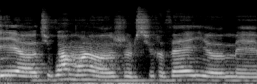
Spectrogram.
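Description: A woman of medium pitch speaks amid audible room echo and noticeable background noise. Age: 30s. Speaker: photographer. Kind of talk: interview. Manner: hesitant, many fillers.

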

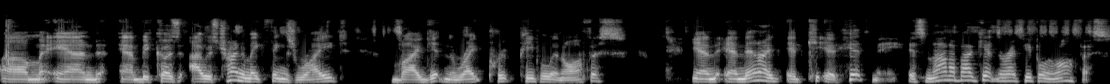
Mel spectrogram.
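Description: This man has a normal speaking voice at a medium pitch. He talks at a moderate pace with lively intonation. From US Midwest. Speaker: pastor. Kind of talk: interview.

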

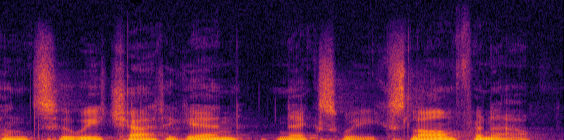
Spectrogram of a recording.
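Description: A man with an Irish accent and lively intonation, on a very clean recording against a silent background. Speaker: podcast host. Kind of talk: casual chat.

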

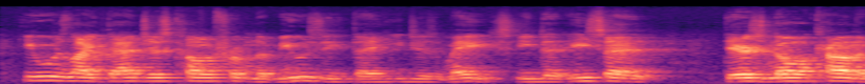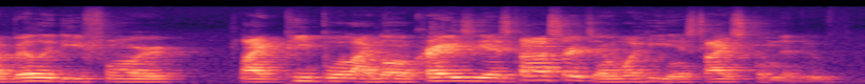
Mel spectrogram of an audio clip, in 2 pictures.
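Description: Against noticeable background noise, a man talks at a very fast pace and fairly high pitch with ordinary pitch variation. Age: 20s. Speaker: podcast host. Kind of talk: casual chat. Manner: animated.

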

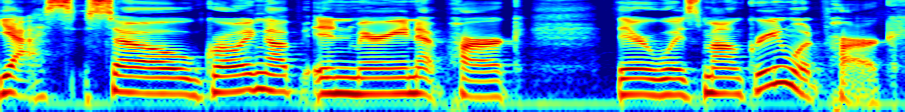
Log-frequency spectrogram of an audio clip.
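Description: In an ordinary speaking voice, a woman with an American accent talks at a fairly slow pace with ordinary pitch variation, on a very clean recording with a silent background. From Chicago South Side. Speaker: fitness instructor and yoga teacher. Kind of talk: interview.

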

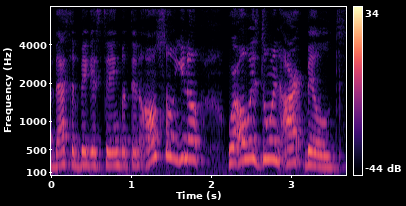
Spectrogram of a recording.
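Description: Over noticeable background noise, the speech runs at a fairly quick pace with an animated tone and ordinary pitch variation. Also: woman. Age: 30s. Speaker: community activist. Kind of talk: interview.

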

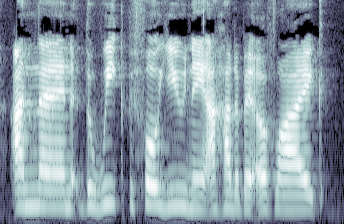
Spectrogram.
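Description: A very clean recording, silent background, and a voice with ordinary pitch variation. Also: woman. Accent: Yorkshire. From northern England, Sheffield area. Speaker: university student. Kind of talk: casual interview.

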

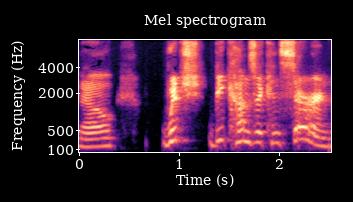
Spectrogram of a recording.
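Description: Over a quiet background, a man with an American accent speaks at a moderate pace in a bright, sharp tone with lively intonation. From North Dakota, US Midwest. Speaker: musician. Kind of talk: casual chat. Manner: animated.

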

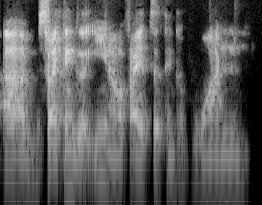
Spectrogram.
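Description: A man speaks with a Californian accent. His very deep, low pitch comes with a bright, sharp tone. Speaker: former student body president. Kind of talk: interview conversation.

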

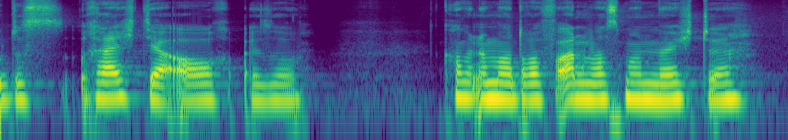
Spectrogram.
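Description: A woman is speaking. Her pace is moderate. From Kazakhstan, moved to Germany at six. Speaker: photographer. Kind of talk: casual chat.

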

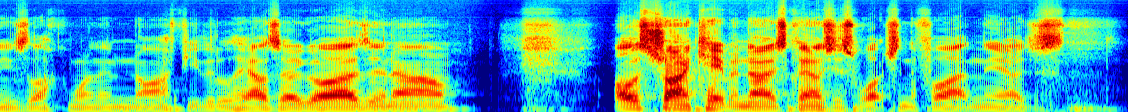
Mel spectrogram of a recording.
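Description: In a very clean recording with a silent background, a man with an Australian accent speaks in a fairly low, monotone voice with flat intonation. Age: 30s. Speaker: surf journalist. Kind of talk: casual chat.

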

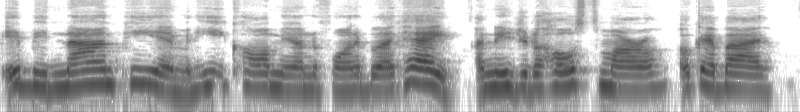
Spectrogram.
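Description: On a very clean recording with a silent background and a dry, close sound with no echo, a woman with a slight Southern US accent talks very fast at a fairly high pitch. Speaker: comedian. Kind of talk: casual chat.

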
